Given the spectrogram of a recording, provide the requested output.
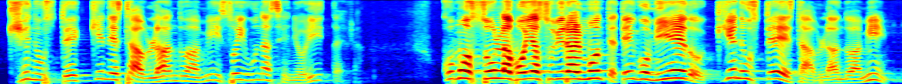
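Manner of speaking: high, loud, scared questions; woman afraid to climb the hill, high and loud; frightened woman. Retold or imitated. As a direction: ask the dark who is there.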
